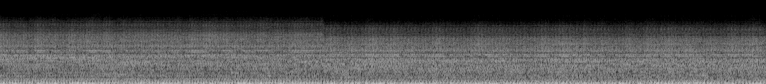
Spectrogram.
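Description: From 3.23 s to the end, the sound plays at the wrong speed, at 0.812 times its original rate, so it runs slower and drops about four semitones in pitch at once. Likely cause: the section was resampled or played against a mismatched clock.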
